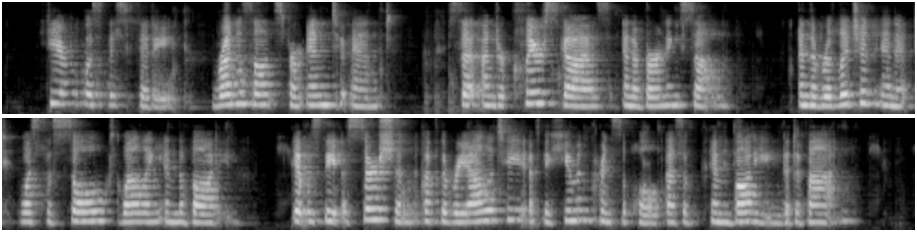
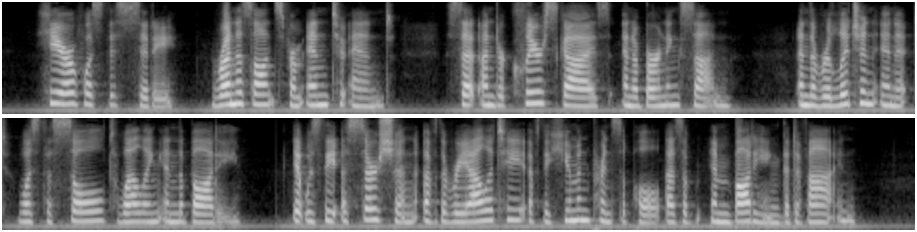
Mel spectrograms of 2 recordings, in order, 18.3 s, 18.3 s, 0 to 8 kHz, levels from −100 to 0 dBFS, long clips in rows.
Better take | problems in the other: second | noise reduction (neural mask model DeepFilterNet 3)

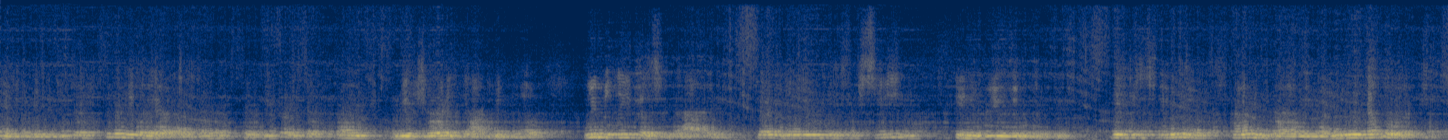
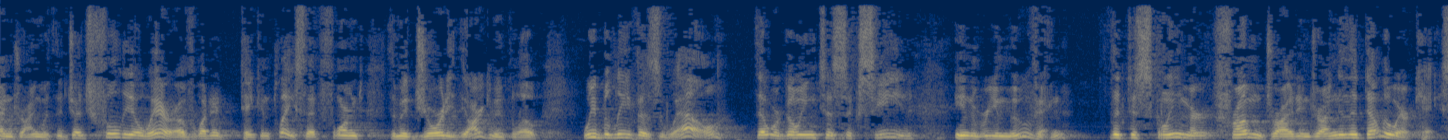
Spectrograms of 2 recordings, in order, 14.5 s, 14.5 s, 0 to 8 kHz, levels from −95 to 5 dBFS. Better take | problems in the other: second | noise reduction (neural separator model SepFormer DNS4)

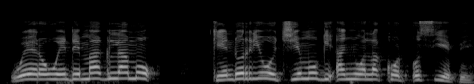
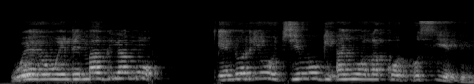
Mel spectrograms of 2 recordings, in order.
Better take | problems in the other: first | noise reduction (neural mask model DeepFilterNet 3)

